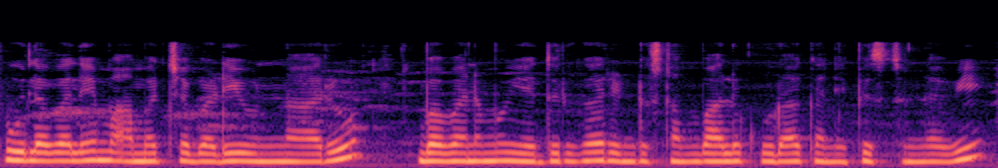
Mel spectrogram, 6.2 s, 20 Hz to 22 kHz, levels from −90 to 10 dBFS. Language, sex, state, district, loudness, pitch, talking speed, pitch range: Telugu, female, Telangana, Hyderabad, -15 LUFS, 190 Hz, 95 wpm, 185-195 Hz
